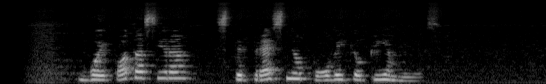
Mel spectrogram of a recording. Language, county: Lithuanian, Marijampolė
